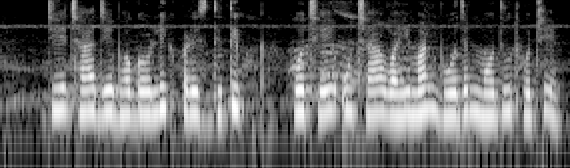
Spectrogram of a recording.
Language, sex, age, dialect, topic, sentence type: Magahi, female, 36-40, Northeastern/Surjapuri, agriculture, statement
